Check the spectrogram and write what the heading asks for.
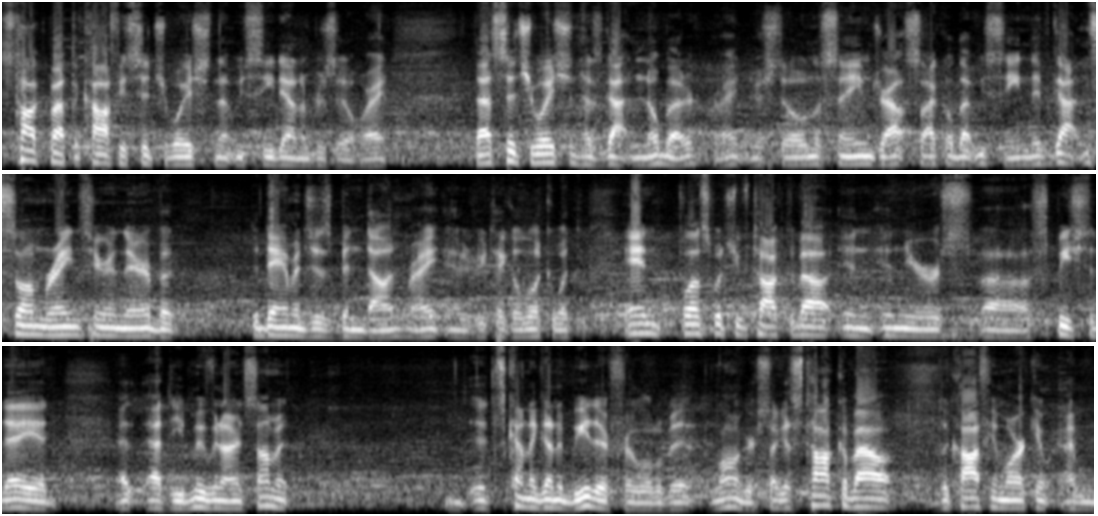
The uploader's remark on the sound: live at the Moving Iron Summit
